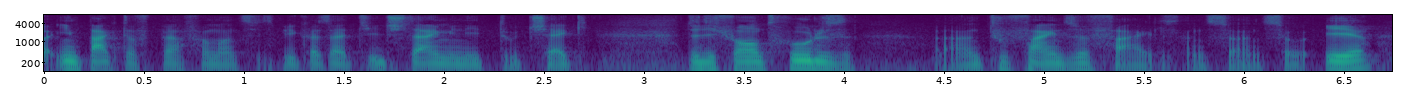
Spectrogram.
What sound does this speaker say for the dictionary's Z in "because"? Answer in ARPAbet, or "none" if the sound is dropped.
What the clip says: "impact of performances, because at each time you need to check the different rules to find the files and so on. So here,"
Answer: Z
